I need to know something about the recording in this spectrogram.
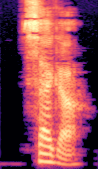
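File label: "sagger", Australian English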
